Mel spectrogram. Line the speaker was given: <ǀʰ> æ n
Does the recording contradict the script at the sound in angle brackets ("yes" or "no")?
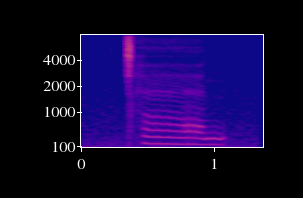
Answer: no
